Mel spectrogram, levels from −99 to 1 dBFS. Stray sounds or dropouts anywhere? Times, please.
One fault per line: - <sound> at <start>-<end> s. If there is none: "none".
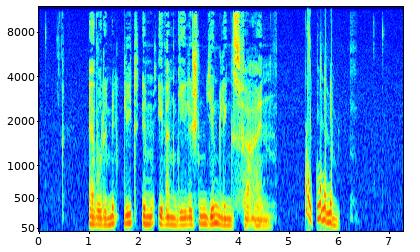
- dropout at 1.6-1.7 s
- chirp at 5.3-6.0 s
